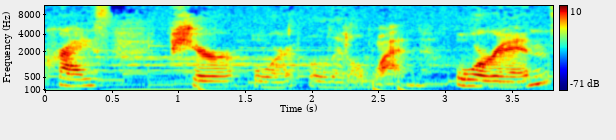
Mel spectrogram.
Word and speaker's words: Oren: Oren, spelled O-R-E-N, Oren, another wonderful nature name and like a O name.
